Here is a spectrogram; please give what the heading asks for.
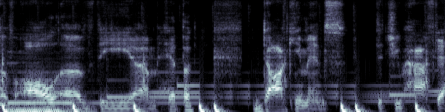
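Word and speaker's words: HIPAA: or HIPA and we they just pronounce it HIPPA.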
